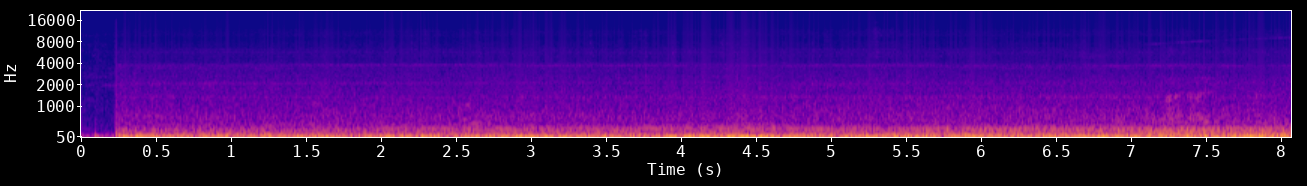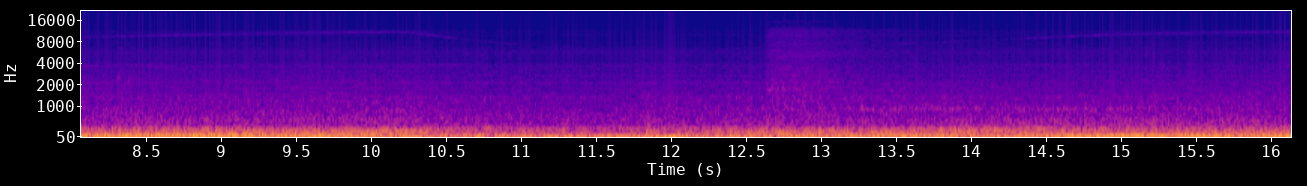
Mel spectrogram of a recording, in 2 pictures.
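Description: Coach bus running at road speed, heard from inside the passenger cabin: a steady low engine and road rumble whose engine note shifts in pitch. A faint high whine rises twice, and a short hiss comes about three-quarters of the way through.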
